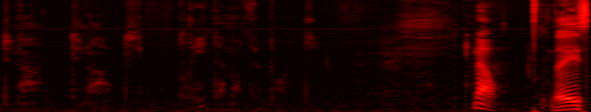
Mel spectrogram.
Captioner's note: team whispers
